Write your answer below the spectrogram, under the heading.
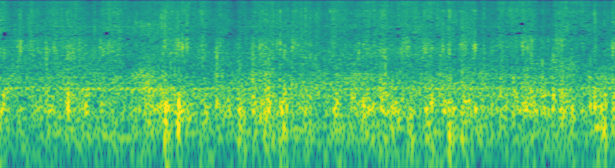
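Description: Vacuum cleaner running with its hose nozzle over a pile of confetti, sequins and paper scraps on carpet, a steady suction noise with a faint motor tone. Small pieces rattle and click as they are sucked up.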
